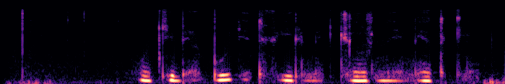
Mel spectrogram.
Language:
Russian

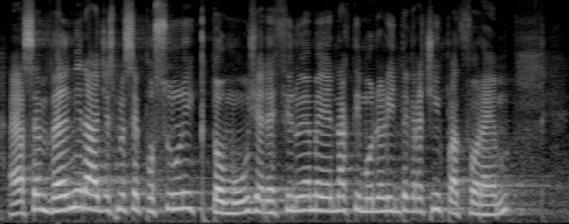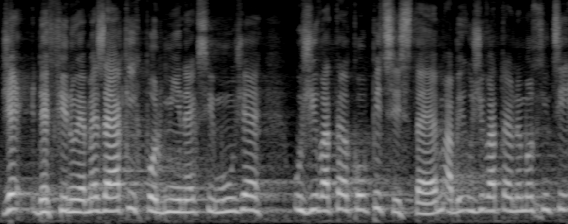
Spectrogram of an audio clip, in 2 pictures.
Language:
Czech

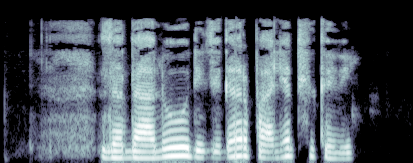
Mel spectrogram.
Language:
Pashto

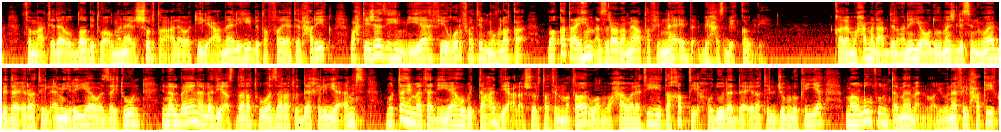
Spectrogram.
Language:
Arabic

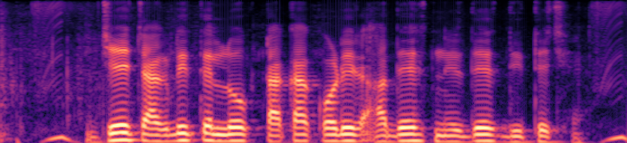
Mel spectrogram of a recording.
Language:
Bangla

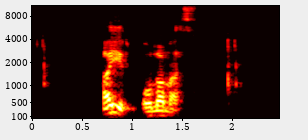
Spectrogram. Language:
Turkish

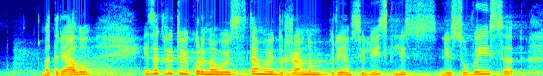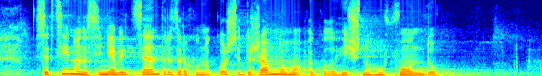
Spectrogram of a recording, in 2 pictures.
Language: Ukrainian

